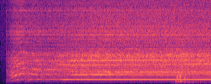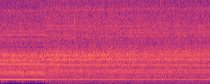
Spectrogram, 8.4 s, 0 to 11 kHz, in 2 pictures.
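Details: Quench-tank cooling rig (radiator and fan salvaged from a Chrysler motor) test run, no load, water around 81–83°F: steady fan whir with constant mid-pitch pump whine, no knocks or rattles; fan and pump running smoothly.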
